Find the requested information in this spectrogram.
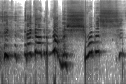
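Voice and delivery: very high-pitched mock British; bad British accent. Shown as a demonstration. Co-host retrying her British accent for friend, badly faked. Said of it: "I can't even do it".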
